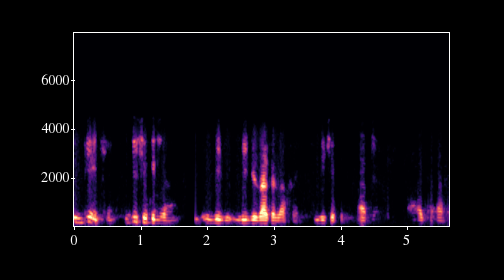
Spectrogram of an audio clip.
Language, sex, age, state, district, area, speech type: Urdu, male, 45-60, Telangana, Hyderabad, urban, conversation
